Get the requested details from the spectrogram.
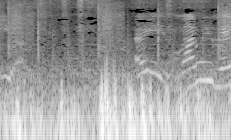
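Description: A small child's footsteps crunch on dry leaves and twigs.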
